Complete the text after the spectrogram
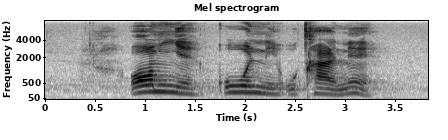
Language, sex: Xhosa, male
